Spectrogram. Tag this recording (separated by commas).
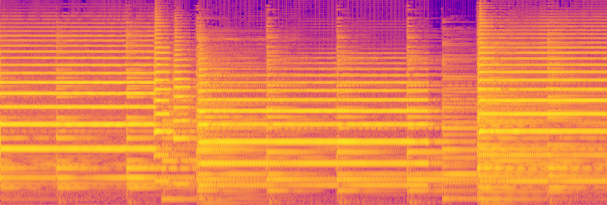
Trumpet, Music, Musical instrument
